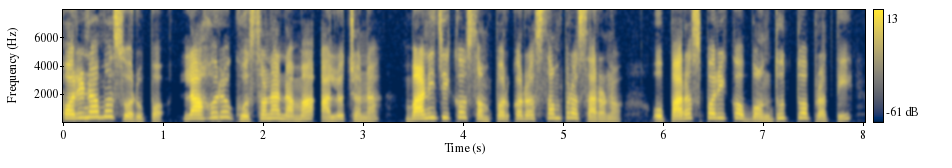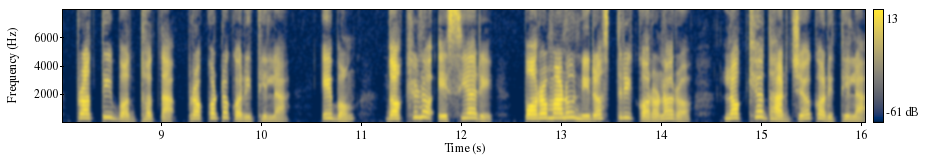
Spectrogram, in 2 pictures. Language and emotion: Odia, neutral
